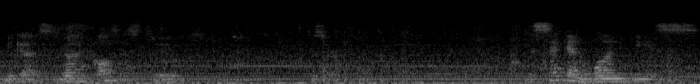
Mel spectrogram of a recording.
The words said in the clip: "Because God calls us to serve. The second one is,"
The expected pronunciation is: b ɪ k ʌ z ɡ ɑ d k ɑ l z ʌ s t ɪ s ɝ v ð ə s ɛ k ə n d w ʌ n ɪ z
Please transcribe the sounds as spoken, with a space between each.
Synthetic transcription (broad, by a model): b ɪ k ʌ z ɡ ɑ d k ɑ z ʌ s t ɪ s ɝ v ð ə s ɛ k ə n d w ʌ n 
